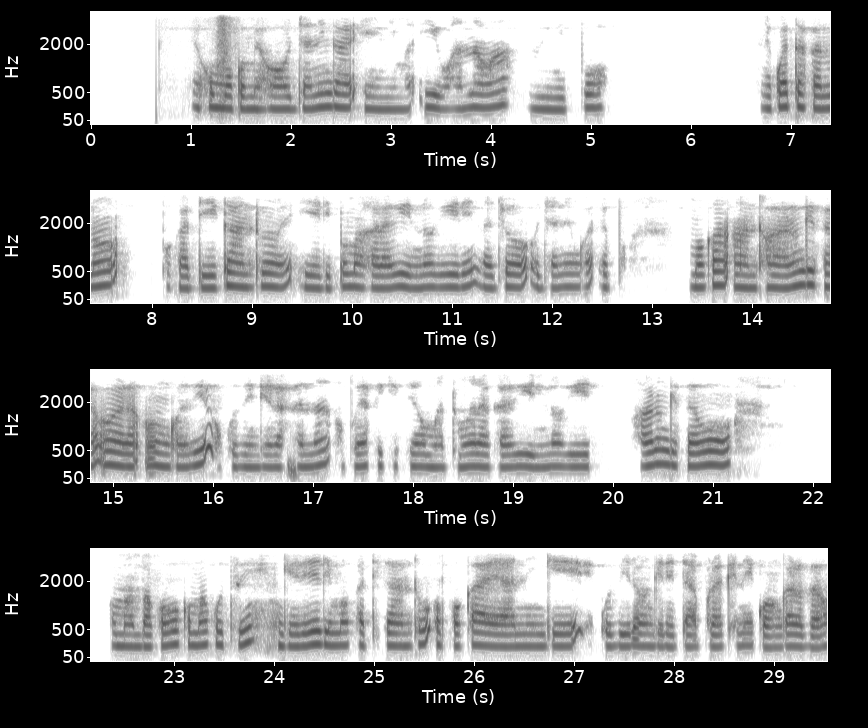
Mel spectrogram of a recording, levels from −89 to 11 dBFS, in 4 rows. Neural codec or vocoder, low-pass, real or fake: none; 3.6 kHz; real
